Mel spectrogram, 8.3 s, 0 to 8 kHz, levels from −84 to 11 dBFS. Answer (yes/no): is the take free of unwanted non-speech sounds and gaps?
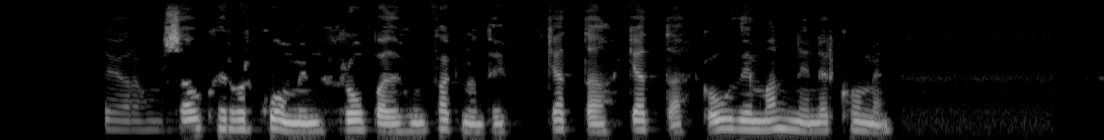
yes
